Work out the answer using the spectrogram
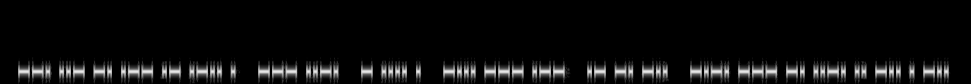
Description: Morse code, heard as a keyed tone, about 34 wpm, 600 Hz. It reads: GUNWALE OF THE BOW AND CONFIDED
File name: the old man and the sea 2 35wpm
